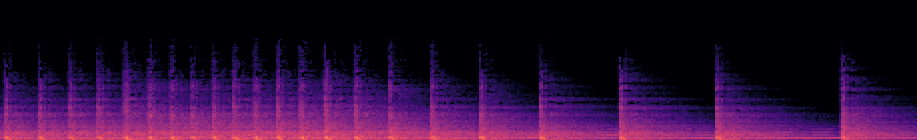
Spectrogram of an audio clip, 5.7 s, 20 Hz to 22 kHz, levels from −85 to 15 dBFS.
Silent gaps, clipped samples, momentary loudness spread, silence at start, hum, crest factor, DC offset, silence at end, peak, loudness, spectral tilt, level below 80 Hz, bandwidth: none; under 0.1%; 8 LU; 0 s; none; 20 dB; under 0.1%; 0 s; -4 dBFS; -23 LUFS; -4 dB/octave; -80 dBFS; 13 kHz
